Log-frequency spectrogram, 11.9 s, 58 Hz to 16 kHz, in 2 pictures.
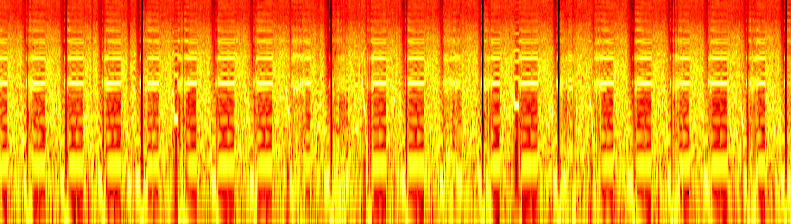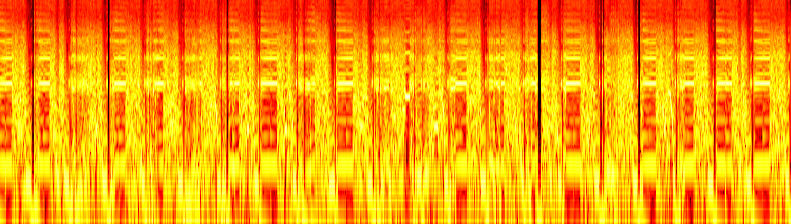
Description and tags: Glitch Beat 5
glitch, coleco, murderbreak, rythmic-distortion, circuit-bent, core, bending, just-plain-mental, experimental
